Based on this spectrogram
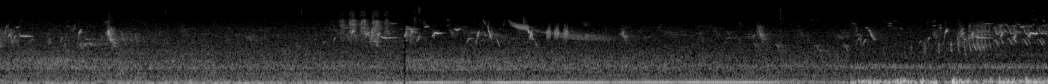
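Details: European goldfinch singing in a home garden: scattered thin, high twittering notes and short tinkling phrases over a steady low engine-like hum that swells mid-clip.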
